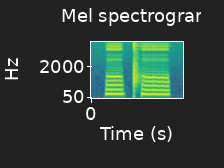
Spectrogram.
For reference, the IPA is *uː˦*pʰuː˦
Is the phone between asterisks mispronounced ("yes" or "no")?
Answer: no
